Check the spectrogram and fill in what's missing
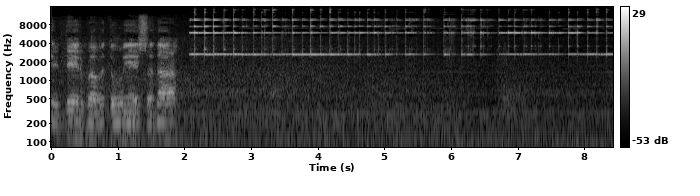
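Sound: hand bell ringing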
